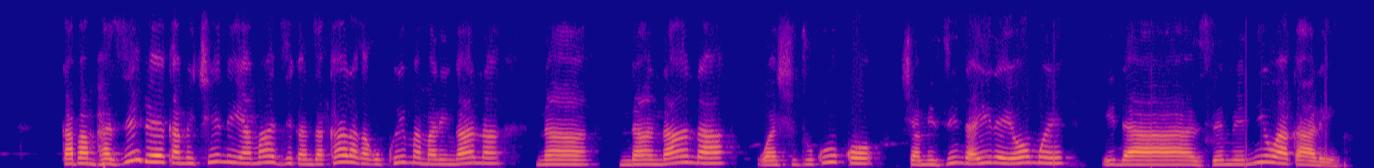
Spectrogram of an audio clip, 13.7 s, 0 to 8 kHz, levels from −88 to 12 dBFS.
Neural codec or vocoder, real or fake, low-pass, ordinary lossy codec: none; real; 7.2 kHz; Opus, 16 kbps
